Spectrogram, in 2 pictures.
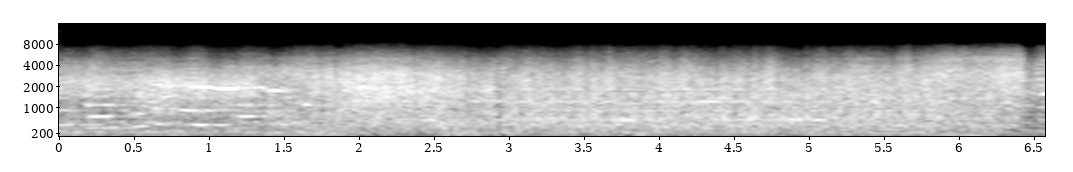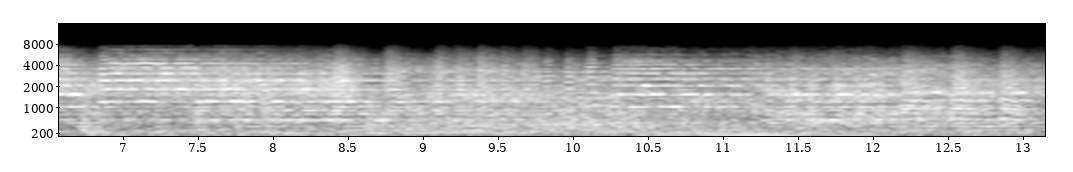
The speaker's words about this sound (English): Two more planes head down the fjord. The anti-aircraft gunners continue to fire on them, but another Mosquito gets through and bombs the cliff face.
